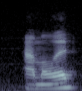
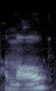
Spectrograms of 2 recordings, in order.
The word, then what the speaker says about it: AMOLED: Yeah, besides Croker's bad pronunciation of Amoled, not Amold, but it was a great list.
